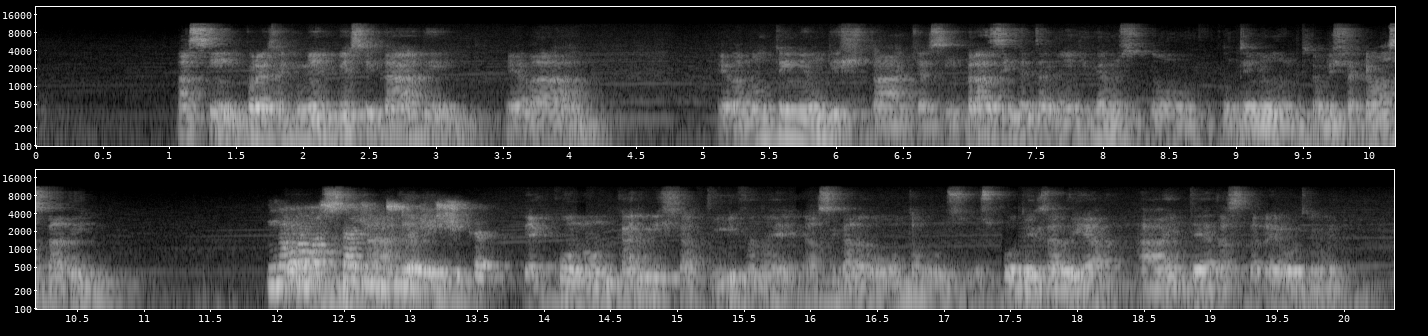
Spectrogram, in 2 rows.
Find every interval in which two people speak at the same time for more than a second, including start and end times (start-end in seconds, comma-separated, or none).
12.0-13.4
